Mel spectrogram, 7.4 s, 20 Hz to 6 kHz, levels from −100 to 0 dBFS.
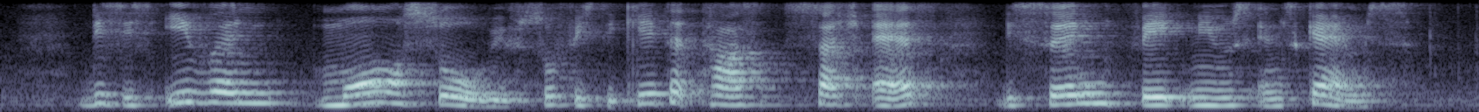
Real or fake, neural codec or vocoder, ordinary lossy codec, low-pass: real; none; none; 5.4 kHz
